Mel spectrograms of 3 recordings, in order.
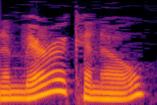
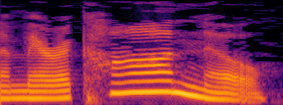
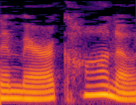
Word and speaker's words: Americano: back to Starbucks and don't order an Americano like American order an Americano with the stress on the con an Americano not Americano the pronunciation was practically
